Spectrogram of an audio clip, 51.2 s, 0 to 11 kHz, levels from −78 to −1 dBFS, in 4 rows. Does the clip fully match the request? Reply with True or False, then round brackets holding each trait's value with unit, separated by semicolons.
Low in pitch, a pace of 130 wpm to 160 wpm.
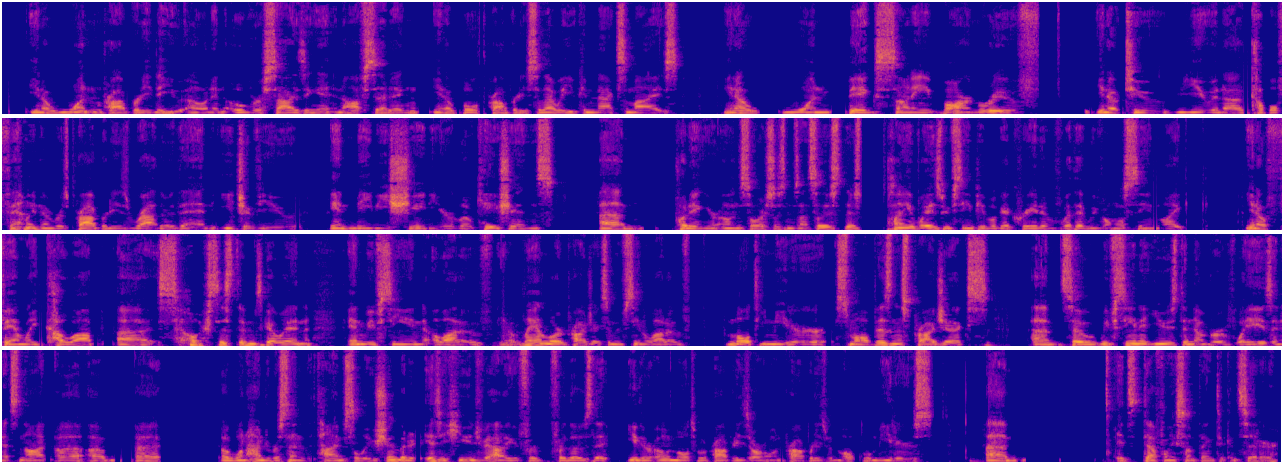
False (115 Hz; 175 wpm)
